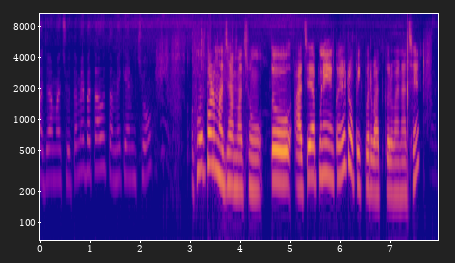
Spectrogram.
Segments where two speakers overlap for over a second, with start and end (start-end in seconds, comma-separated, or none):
none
